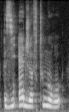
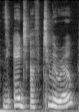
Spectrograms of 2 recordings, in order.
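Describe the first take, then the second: First: "The Edge of Tomorrow" with a French accent, "ze adge of toumoro"; English title said the French way. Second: "The Edge of Tomorrow" retried with a more English "the" and "edge"; a second go at the English title; corrected English. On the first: Real, not acted. ("The Edge of Tomorrow" avec l'accent français) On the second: Shown as a demonstration. ("The Edge of Tomorrow" reprononcé plus à l'anglaise) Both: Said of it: "pardon, mon accent français".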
